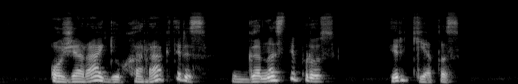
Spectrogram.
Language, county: Lithuanian, Vilnius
